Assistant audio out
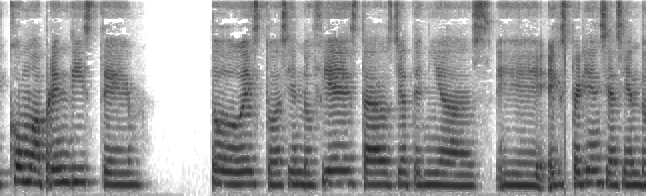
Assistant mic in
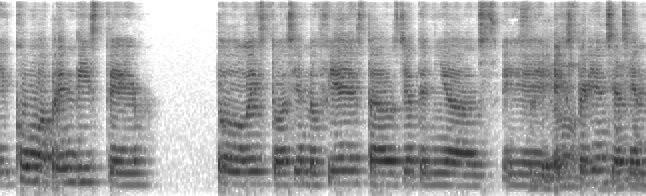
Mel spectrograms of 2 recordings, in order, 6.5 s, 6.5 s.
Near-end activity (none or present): present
